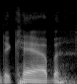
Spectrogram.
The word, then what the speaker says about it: DeKalb: Took me the longest time to forget about the L in DeKalb, because up in the Midwest it's DeKalb.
